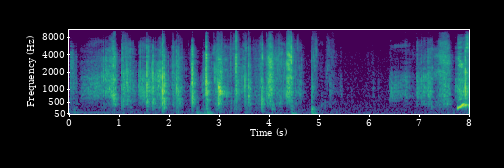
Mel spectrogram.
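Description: Scissors cutting a paper template: a quick series of sharp snips with some paper rustling, stopping about five seconds in.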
